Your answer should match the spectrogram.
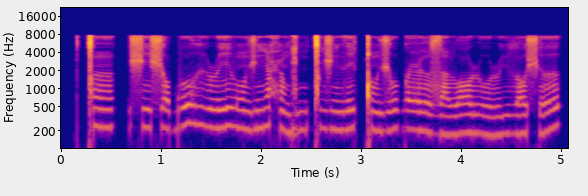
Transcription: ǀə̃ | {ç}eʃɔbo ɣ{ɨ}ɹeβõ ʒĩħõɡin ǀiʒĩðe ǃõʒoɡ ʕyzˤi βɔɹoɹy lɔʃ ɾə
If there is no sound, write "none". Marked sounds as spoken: ʃ, ɨ

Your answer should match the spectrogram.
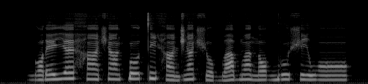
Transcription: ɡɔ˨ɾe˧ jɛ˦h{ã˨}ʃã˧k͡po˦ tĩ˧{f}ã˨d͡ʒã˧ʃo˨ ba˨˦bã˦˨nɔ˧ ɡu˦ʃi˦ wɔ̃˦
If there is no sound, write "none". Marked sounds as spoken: ã˧, h

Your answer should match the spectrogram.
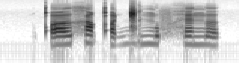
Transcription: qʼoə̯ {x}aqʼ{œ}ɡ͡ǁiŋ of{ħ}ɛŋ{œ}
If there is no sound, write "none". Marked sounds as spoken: x, ə, h, ə

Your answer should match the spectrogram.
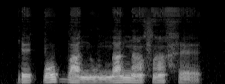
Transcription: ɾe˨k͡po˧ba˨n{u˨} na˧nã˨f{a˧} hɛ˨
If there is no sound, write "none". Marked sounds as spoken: u˨, ã˧

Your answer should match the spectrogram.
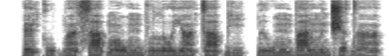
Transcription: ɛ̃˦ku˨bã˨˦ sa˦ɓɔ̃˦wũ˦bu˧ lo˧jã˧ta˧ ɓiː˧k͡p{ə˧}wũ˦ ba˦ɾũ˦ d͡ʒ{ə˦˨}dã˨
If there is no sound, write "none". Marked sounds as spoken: ɨ˧, ə˦˨

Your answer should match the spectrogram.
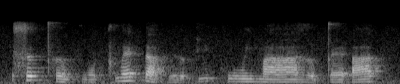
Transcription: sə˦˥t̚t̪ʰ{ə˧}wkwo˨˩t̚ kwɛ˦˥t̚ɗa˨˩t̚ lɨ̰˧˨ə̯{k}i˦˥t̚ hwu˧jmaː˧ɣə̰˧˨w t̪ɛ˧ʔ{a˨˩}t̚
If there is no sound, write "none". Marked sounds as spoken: ə˨˩, k, a˦˥

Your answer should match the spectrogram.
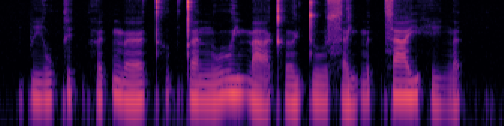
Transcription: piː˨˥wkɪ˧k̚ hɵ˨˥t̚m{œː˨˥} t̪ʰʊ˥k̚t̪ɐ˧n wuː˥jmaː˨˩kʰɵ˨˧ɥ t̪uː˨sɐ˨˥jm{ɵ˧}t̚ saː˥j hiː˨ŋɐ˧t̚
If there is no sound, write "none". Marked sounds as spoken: œː˨˥, ɵ˧

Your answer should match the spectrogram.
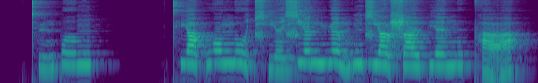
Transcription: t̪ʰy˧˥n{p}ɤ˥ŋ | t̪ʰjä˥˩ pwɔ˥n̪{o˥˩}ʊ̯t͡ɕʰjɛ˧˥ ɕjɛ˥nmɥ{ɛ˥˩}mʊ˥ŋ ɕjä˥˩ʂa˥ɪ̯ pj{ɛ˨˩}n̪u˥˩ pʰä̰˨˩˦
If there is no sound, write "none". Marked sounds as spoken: p, o˥˩, ɛ˥˩, ɛ˥

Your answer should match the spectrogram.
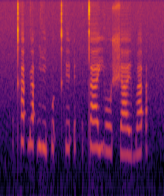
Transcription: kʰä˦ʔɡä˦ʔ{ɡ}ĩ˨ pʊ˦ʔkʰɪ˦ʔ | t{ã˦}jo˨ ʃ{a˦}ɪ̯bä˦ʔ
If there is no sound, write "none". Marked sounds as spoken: ɡ, ä˦, a˨

